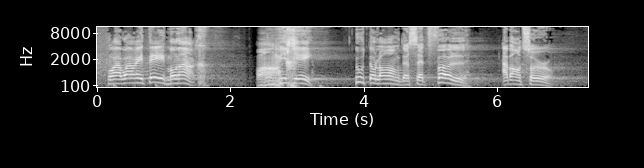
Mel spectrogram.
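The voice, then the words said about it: Poor non-native French accent. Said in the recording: “His accent's really not good.”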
